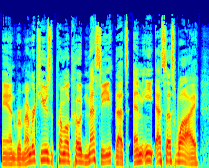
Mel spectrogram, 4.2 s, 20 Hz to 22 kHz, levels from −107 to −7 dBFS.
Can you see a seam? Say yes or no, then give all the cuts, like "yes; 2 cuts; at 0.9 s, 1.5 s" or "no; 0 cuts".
no; 0 cuts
